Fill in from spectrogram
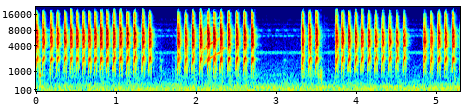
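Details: Eurasian tree sparrow in fighting mode, producing clear, dense konslet chatter: loud trains of harsh pulsed notes about twelve per second, in bursts of roughly one second split by brief silent gaps.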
